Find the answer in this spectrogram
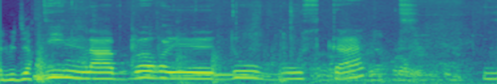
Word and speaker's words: Bouscat: On le voit bien dans la séance où Néo, au début, ne prononce pas le T de Bouscat ou il ne met pas le S à la fin.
